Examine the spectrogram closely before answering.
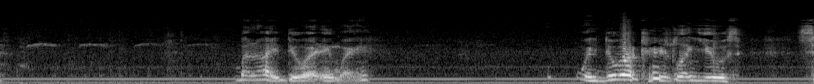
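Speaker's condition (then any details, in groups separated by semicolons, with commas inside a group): Cerebellar ataxia from brain tumour; cerebellar tumour, affects motor control and walking; trouble speaking, speech sounds odd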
